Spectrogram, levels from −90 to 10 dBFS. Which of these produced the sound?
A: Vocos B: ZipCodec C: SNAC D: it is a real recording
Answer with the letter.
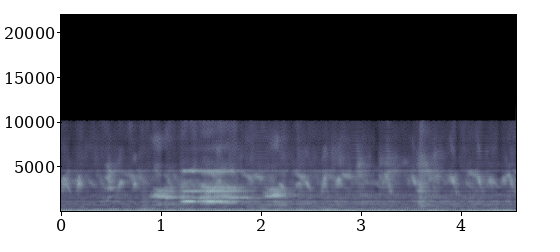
A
